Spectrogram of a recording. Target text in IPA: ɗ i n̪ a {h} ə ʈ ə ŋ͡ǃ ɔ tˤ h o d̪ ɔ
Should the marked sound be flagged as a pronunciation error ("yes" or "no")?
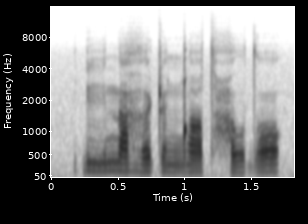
yes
